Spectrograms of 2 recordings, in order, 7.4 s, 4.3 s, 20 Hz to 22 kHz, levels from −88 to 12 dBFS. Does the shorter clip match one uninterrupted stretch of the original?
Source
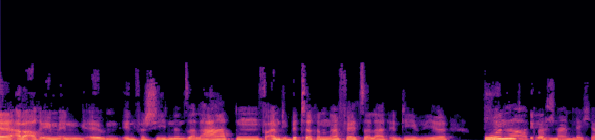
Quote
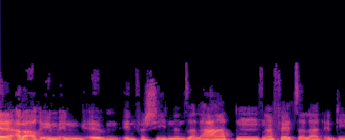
no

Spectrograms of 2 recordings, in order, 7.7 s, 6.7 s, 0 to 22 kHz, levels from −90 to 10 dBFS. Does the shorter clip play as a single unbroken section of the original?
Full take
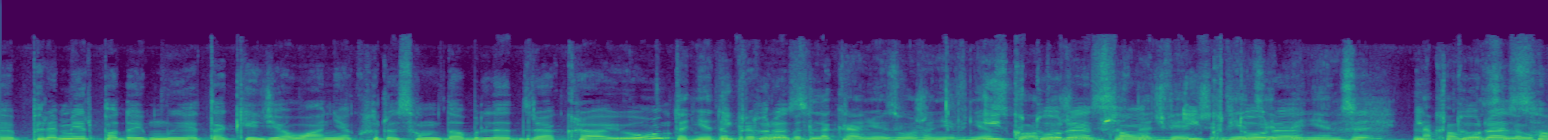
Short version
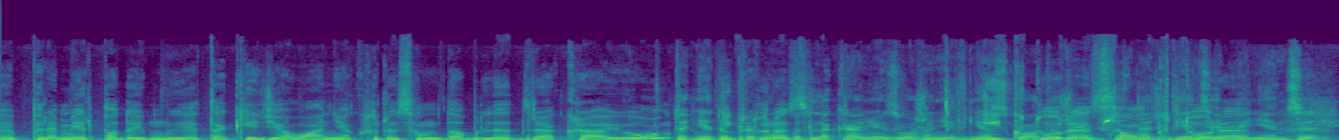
no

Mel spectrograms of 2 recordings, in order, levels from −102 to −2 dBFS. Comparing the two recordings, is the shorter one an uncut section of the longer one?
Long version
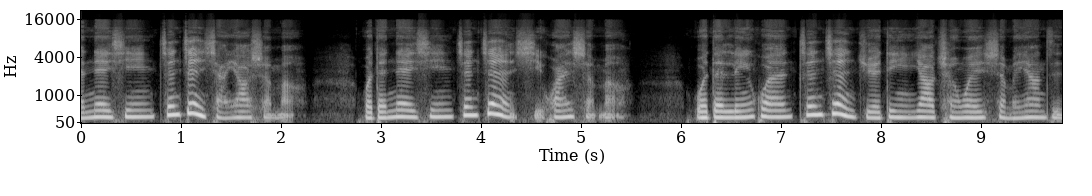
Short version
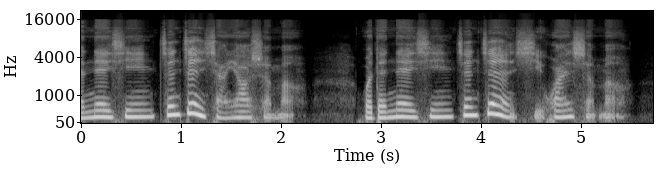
yes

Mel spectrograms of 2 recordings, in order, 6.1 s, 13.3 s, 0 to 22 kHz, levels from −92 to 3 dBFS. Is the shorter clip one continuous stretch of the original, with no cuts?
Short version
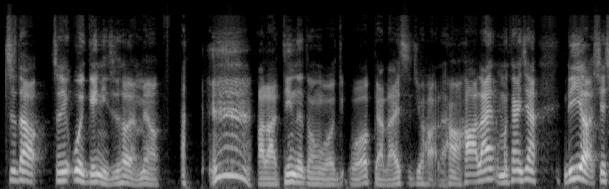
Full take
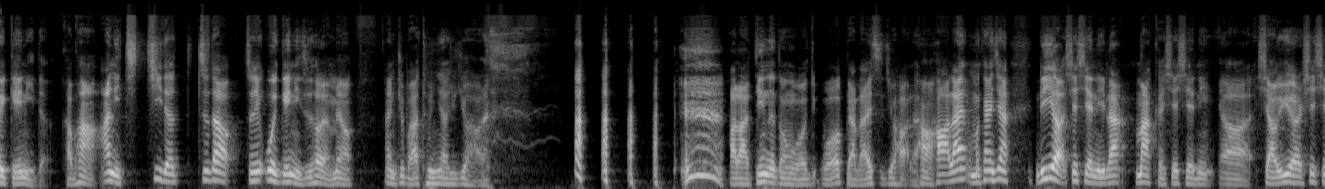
no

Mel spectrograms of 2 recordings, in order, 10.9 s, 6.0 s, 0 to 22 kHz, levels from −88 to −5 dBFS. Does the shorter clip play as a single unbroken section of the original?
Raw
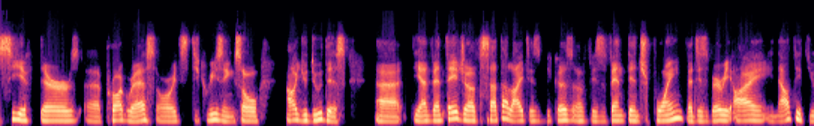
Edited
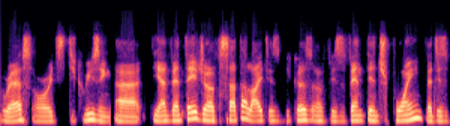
no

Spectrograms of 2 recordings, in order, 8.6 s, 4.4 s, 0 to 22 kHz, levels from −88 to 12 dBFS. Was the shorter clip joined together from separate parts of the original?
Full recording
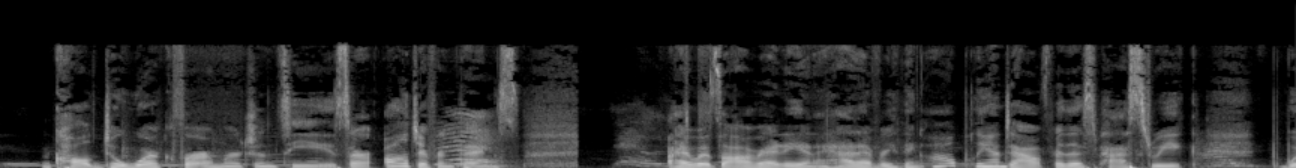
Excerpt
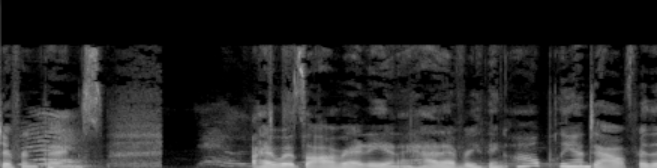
no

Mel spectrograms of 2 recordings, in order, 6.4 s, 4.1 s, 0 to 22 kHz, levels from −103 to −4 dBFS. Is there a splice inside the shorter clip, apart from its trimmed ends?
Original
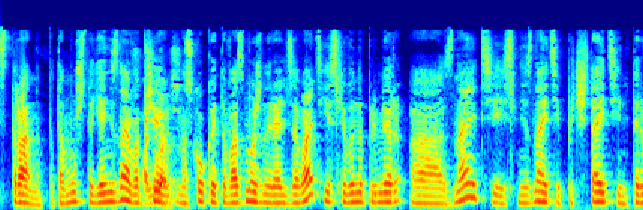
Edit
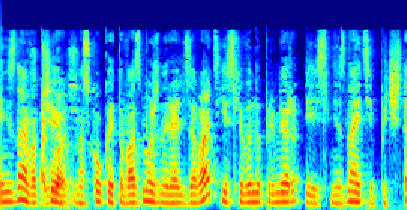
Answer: yes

